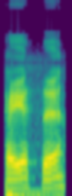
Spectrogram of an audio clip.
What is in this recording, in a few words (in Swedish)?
"pese", skanska ord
